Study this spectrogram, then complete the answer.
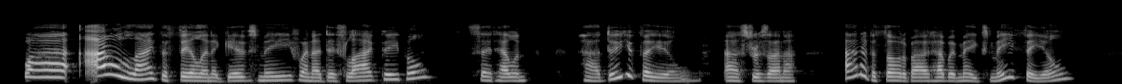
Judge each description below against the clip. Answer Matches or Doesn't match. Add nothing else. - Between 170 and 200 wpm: Doesn't match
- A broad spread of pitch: Matches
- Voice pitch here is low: Doesn't match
